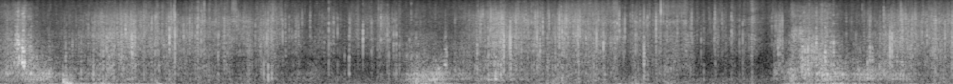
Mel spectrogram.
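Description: Bare, chalk-covered hands squeeze, crush and rub a large heap of crumbled, dyed gym chalk (magnesium carbonate) blocks, powder with small chunks, in a shallow container. The result is a continuous bright, crunchy crackling and gritty rustle that swells in waves and dips briefly before rising again. There is little low-end weight.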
